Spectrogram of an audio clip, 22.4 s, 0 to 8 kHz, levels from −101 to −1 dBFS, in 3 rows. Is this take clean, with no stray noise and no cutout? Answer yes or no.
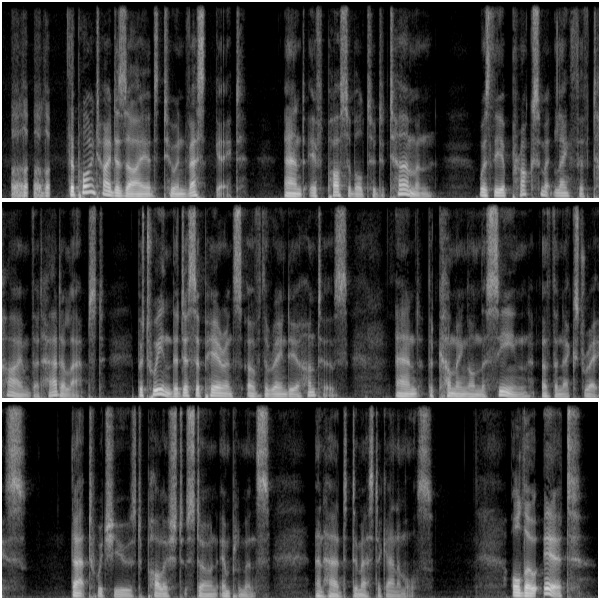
no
